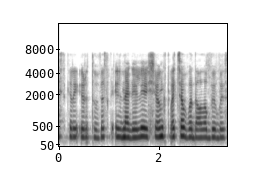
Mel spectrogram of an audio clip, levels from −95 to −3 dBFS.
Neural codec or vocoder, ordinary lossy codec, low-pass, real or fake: codec, 16 kHz, 16 kbps, FunCodec, trained on Chinese and English, 50 frames a second; AAC, 96 kbps; 7.2 kHz; fake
